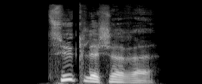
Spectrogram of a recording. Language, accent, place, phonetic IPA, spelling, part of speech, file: German, Germany, Berlin, [ˈt͡syːklɪʃəʁə], zyklischere, adjective, De-zyklischere.ogg
- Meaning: inflection of zyklisch: 1. strong/mixed nominative/accusative feminine singular comparative degree 2. strong nominative/accusative plural comparative degree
